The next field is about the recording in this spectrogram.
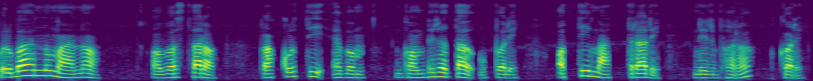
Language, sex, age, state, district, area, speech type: Odia, male, 18-30, Odisha, Ganjam, urban, read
